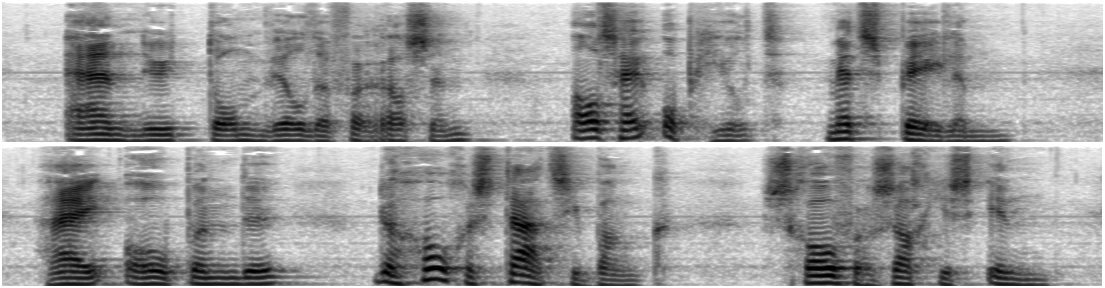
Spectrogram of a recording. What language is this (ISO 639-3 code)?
nld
